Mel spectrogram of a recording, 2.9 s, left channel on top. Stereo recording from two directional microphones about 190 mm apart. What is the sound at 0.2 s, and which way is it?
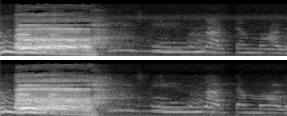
Groan, 15° right (ahead or behind).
